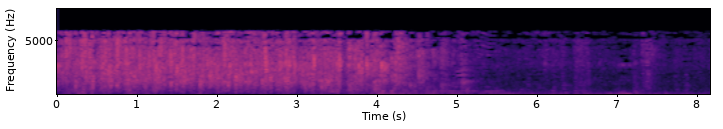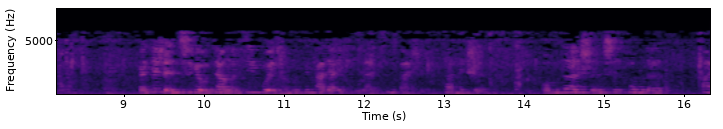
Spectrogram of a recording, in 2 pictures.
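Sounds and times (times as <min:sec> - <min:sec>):
audience applause welcoming a singer: 0:00.0 - 0:05.0
speech: 0:09.5 - 0:16.3.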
